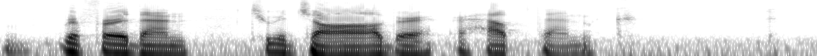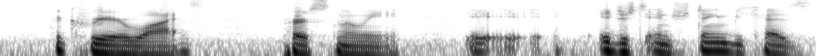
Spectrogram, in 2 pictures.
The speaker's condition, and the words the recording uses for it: Stuttering. It can change by the week, by the day.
